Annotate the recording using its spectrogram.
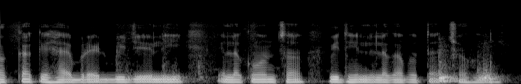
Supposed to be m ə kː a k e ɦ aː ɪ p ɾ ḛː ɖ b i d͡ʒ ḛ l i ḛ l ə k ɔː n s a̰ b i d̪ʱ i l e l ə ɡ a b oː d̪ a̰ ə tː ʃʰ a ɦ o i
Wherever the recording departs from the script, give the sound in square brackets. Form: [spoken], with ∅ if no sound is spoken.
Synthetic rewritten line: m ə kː a k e ɦ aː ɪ [b] ɾ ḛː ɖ b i d͡ʒ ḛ l i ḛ l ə k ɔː n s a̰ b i d̪ʱ i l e l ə ɡ a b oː [t̪] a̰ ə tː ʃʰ a ɦ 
